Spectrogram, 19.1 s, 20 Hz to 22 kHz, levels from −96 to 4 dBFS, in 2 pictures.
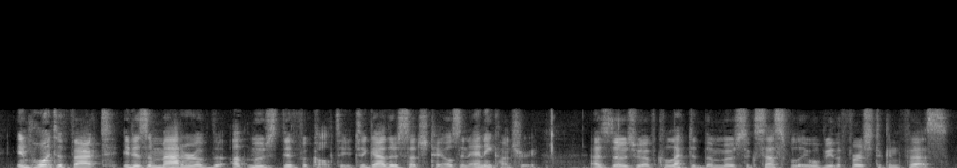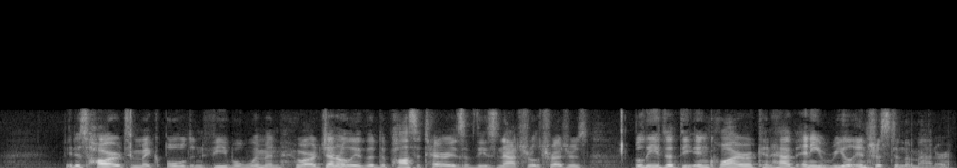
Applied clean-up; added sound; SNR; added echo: neural separator model SepFormer DNS4.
